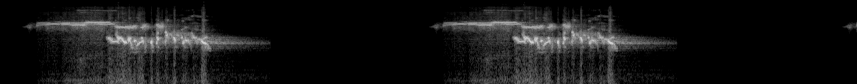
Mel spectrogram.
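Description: A sparrow gives a thin high whistle, then a fast buzzy trill that drops in pitch. The same two-second phrase repeats twice, with silence between.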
